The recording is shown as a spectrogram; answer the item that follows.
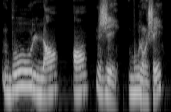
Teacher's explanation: tiene una vocal nasal y es la an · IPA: [ɑ̃]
